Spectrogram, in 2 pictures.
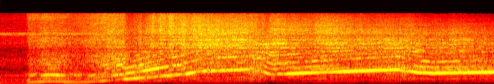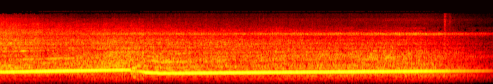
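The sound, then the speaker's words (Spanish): A Toyota sports car engine roars loud, revving up hard and climbing through several quick gear shifts before holding a high, steady whine for the remaining seconds, with no one speaking. “Pero a nosotros nos quedó en mis ojos el mejor coche japonés de la historia. Y si hasta ahorita no los he convencido, escuchen esto.”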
